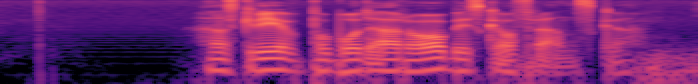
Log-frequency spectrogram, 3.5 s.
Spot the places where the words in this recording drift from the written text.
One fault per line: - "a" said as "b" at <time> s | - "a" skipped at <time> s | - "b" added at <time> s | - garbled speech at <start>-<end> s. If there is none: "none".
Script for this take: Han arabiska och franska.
- "skrev på både" added at 1.1 s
